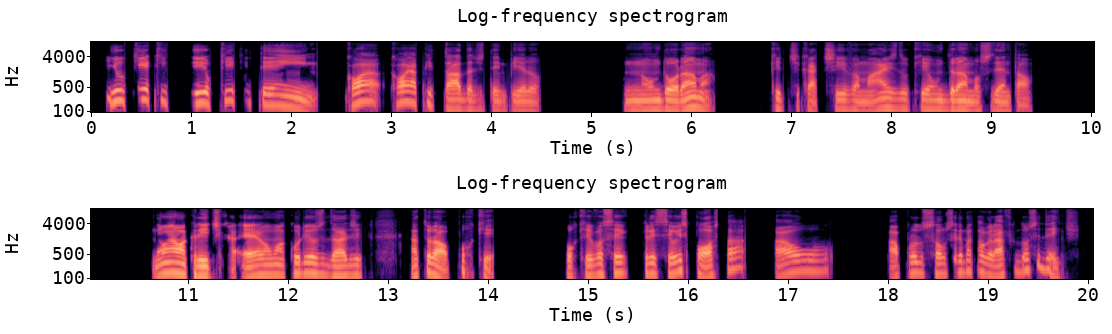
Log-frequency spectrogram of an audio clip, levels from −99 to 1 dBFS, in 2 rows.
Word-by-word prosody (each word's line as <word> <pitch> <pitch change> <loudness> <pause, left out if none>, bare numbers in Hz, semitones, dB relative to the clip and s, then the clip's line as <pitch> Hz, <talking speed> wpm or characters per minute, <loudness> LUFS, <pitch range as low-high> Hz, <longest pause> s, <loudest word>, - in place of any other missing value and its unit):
E 195 - +1
o 210 - +2
quê 225 -1 +2
que 200 - -8 0.2
te 175 - +2
e 180 - +6
o - - +2
quê 205 0 -4
que 185 - -21
tem 140 - -1 0.3
qual - - +5
a - - -11
qual - - +2
é - - +4
a 175 - +2
"pitada 110 -9 0
de 100 0 -13
tempero", 95 -2 -4 0.8
num 105 +1 -2
dorama, 110 +3 +3 0.6
que - - -4
te - - -15
cativa 105 -2 -4
mais 115 +5 -1
do 110 -1 -5
que 110 - -4
um 105 0 -3
drama 100 -1 +1
ocidental? 90 -5 -4 1.2
Não 135 +6 +3
é 150 - +7
uma 140 -2 +9
crítica, 115 -3 +2
é 110 +3 +6
uma 125 0 +1
curiosidade 120 -4 +2 0.5
natural, - - +6
por - - -6
quê? - - -3 0.7
Porque 120 - -1
você 135 +3 +1 0.2
cresceu 140 +1 0
exposta 170 - +2 0.3
ao 165 +3 -1 0.6
à - - 0
produção 140 -2 -2
cinematográfica 150 -4 -1
do - - -3
ocidente. 185 +1 -5
125 Hz, 145 wpm, -25 LUFS, 105-150 Hz, 1.2 s, uma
